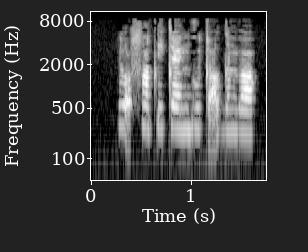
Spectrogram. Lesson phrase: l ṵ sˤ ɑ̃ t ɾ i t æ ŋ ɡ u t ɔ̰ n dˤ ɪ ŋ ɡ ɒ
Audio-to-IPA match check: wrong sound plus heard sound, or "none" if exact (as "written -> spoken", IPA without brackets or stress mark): n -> l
